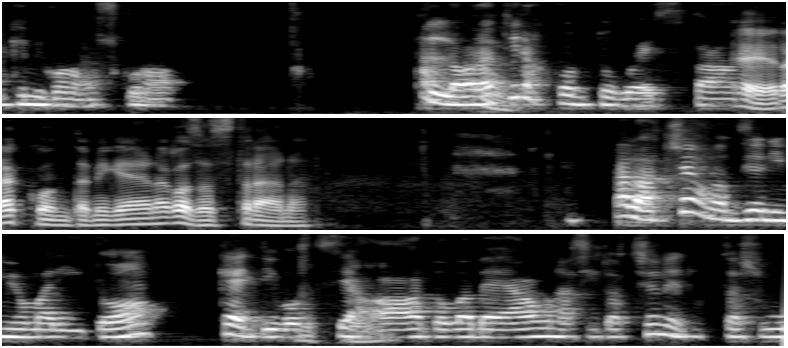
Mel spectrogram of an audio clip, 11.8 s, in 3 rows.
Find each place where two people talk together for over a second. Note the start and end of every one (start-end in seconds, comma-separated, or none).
none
